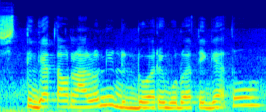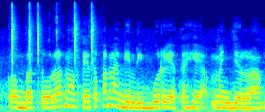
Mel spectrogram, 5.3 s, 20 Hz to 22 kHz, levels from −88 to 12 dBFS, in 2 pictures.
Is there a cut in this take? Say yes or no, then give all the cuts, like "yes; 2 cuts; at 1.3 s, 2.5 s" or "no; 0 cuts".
no; 0 cuts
